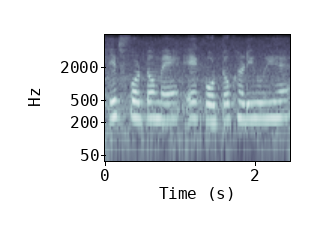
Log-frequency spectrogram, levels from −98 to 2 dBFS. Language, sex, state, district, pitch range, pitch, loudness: Hindi, female, Haryana, Charkhi Dadri, 220-235 Hz, 230 Hz, -16 LUFS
